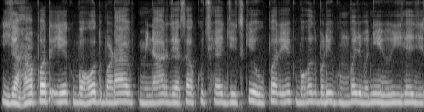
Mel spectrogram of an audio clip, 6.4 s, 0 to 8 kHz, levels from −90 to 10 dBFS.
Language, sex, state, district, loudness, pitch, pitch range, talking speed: Hindi, male, Chhattisgarh, Sukma, -19 LUFS, 185 Hz, 175-190 Hz, 190 wpm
